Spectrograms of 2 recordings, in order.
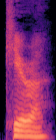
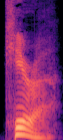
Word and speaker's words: Kira: it's pronounced as kir Kira Kira to pronounce it correctly emphasize the e e sound and roll the r slightly like hello Kira goodbye Kira if you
